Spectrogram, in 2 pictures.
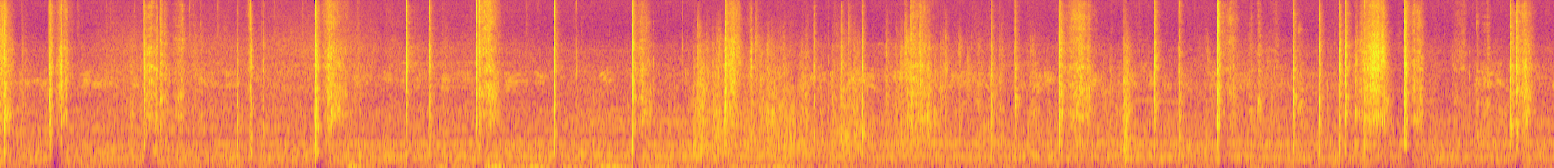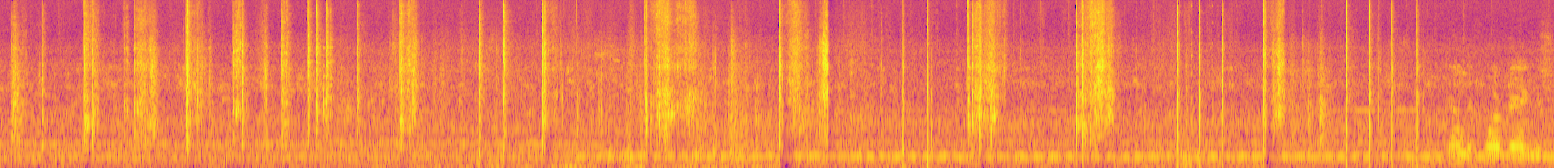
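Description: Metal bench scrapers clacking and scraping against a marble slab as a batch of hot hard candy is folded and spread, with many sharp taps and clicks throughout. A steady low hum runs underneath and grows louder about two-thirds of the way through.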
